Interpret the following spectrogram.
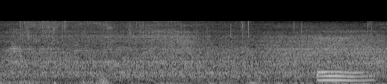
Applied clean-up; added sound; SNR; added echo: none; Water tap, faucet; 13 dB; none.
